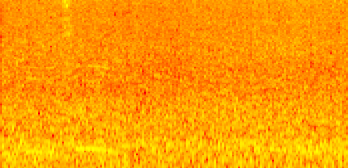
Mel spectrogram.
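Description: Broad, steady rush of river water pouring out toward the Hooghly at the Farakka barrage, a continuous loud roar with wind buffeting the microphone and no break across the few seconds.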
